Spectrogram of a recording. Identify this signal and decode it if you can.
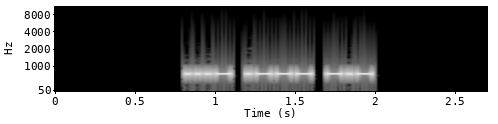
Morse code, heard as a keyed tone, about 36 wpm, 700 Hz. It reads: VJK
